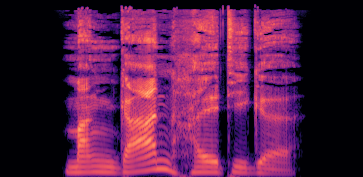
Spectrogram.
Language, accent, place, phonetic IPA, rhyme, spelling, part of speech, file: German, Germany, Berlin, [maŋˈɡaːnˌhaltɪɡə], -aːnhaltɪɡə, manganhaltige, adjective, De-manganhaltige.ogg
- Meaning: inflection of manganhaltig: 1. strong/mixed nominative/accusative feminine singular 2. strong nominative/accusative plural 3. weak nominative all-gender singular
